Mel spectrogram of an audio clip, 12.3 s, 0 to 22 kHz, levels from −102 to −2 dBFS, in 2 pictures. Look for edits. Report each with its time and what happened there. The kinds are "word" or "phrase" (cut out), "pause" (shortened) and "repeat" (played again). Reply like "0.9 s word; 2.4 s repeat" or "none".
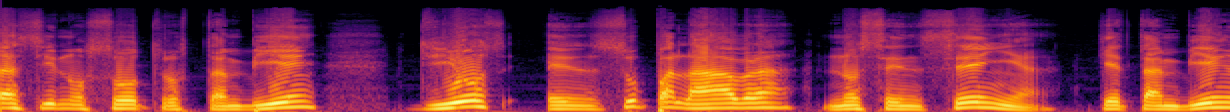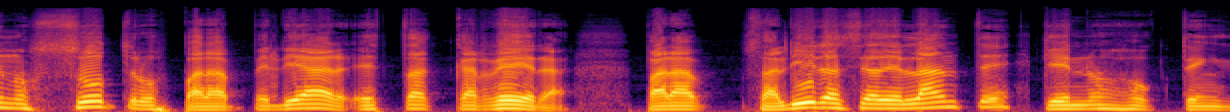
4.0 s pause; 5.4 s pause; 11.3 s pause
